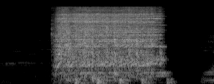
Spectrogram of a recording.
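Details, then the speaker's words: Motorcycle hard starting: starter whirs steadily for over a second with faint slow pulses but no catch; long cranking blamed on weak electrical current, a part suspected. "tagal siya umandar so Mahina na yung ano niya Mahina na yung kuryente niya"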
